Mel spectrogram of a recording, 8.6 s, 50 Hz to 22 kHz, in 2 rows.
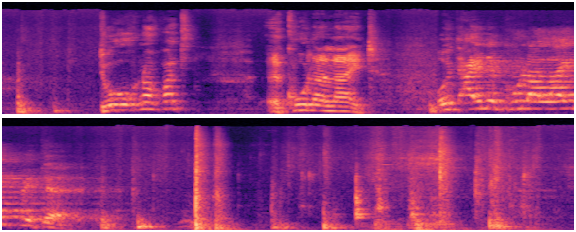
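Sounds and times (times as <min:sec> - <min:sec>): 
footsteps on a wooden plank floor: 0:00.0 - 0:00.7, 0:05.0 - 0:08.4
speech: 0:00.1 - 0:05.1.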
